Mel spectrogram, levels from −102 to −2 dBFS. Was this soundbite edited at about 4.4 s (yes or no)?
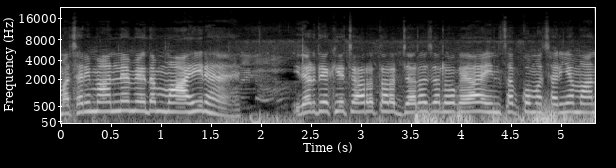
no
